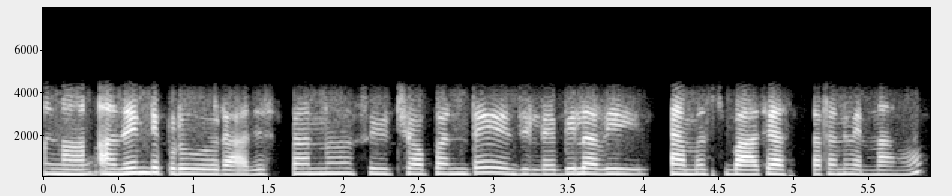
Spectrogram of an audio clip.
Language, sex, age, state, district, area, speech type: Telugu, female, 30-45, Andhra Pradesh, Eluru, rural, conversation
